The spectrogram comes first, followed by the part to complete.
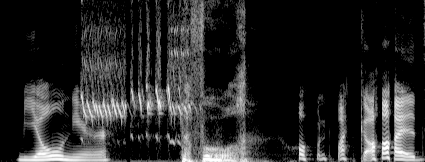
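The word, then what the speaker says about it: Mjölnir: probably keep it on right now oh it's pronounced mjolnir the fool oh my god scout an overhead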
